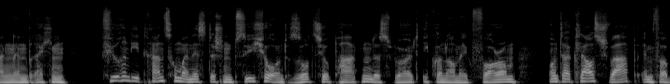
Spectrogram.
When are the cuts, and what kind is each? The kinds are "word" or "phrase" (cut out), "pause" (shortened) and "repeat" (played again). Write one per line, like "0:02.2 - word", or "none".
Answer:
none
